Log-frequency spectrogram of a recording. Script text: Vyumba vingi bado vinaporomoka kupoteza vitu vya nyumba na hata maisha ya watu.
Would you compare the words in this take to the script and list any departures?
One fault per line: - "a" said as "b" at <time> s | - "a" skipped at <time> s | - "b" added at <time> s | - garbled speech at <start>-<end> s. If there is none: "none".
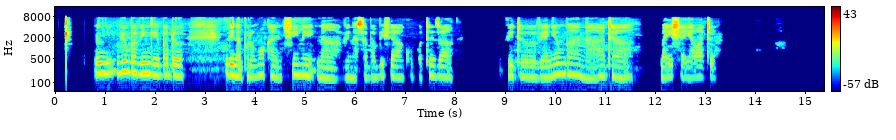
- "nchini na vinasababisha" added at 4.4 s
